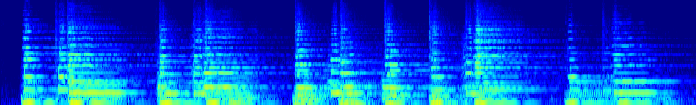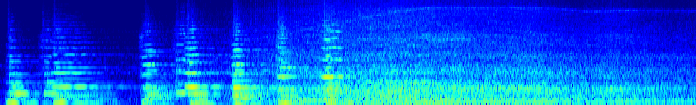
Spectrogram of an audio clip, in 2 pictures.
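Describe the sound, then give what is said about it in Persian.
A bus sounds a rapid series of loud, blaring horn-like blasts, then its engine settles into a steady rumbling roar with a thin high whine. “اتوبوس”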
